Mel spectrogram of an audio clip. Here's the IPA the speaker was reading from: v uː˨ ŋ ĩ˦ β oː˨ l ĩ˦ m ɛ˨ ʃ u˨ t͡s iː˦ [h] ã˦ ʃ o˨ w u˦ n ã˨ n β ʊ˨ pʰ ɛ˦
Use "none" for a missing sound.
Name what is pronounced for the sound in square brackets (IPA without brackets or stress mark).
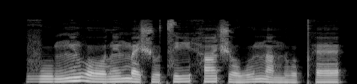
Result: h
